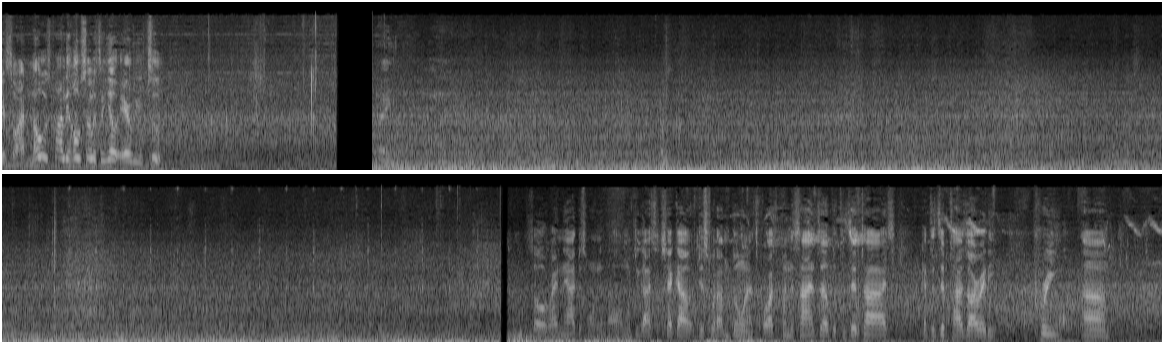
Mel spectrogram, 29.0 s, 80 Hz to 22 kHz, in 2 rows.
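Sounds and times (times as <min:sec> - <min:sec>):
tyre road noise: 0:00.0 - 0:29.0
car engine rumble: 0:00.2 - 0:29.0.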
